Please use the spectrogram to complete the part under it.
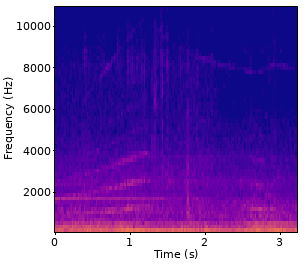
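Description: A tractor engine lined up to a silage swath revs up, a loud, close, steady mechanical drone with a rising whine throughout the short stretch.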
